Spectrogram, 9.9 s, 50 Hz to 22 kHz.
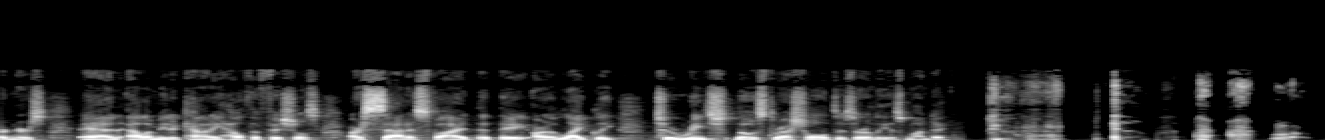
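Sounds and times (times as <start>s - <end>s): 
speech: 0.0s - 7.6s
person coughing and gagging: 7.4s - 9.9s.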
